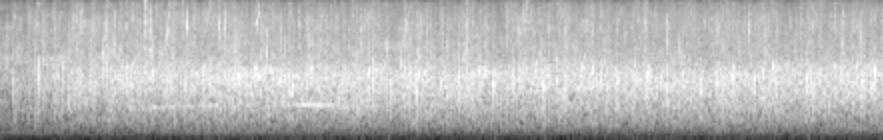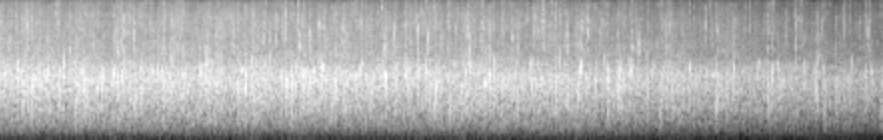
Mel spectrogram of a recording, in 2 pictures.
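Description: Audience applauding, breaking out suddenly as the music ends, staying steady, then thinning near the end.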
